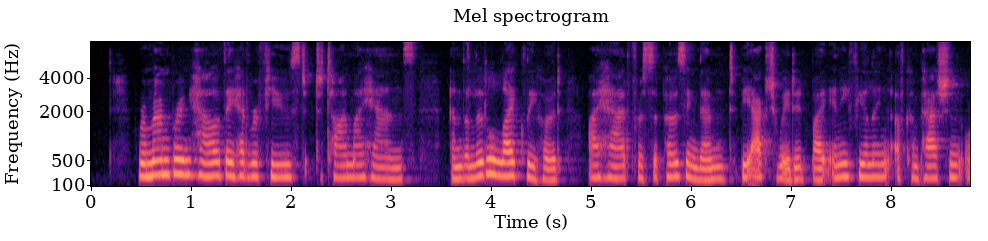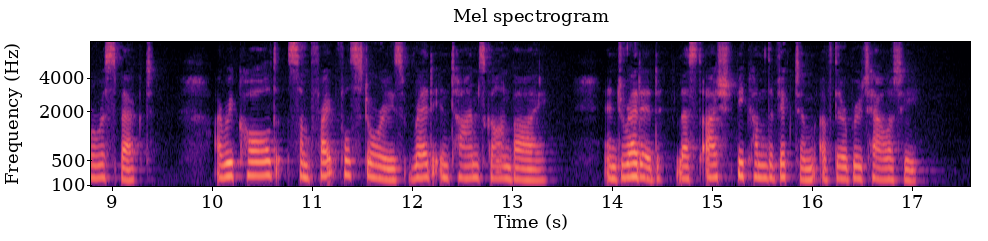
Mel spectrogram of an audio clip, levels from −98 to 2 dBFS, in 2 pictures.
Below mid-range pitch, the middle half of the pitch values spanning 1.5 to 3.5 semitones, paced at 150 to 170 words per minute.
No: high, 210 Hz; average, 3.0 semitones; average, 165 wpm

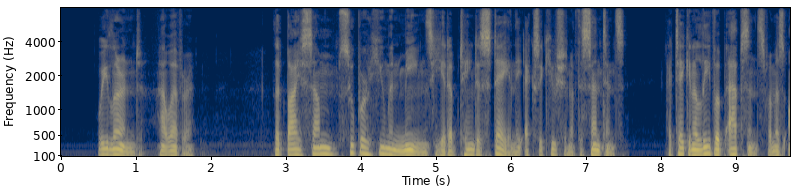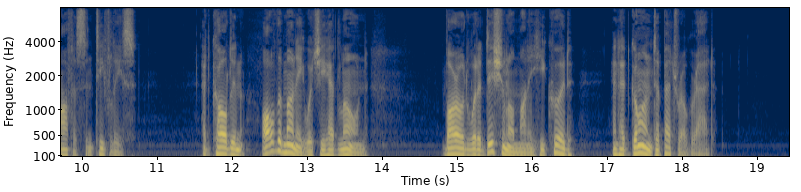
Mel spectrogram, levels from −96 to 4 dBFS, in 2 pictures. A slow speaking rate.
No: average, 155 wpm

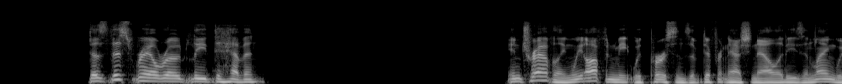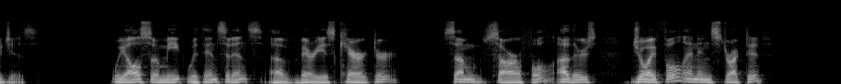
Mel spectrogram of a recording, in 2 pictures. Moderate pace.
No: slow, 115 wpm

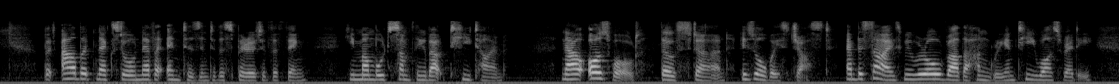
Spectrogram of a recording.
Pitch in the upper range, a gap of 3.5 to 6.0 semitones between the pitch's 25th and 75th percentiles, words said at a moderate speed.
Yes: high, 215 Hz; average, 3.9 semitones; average, 195 wpm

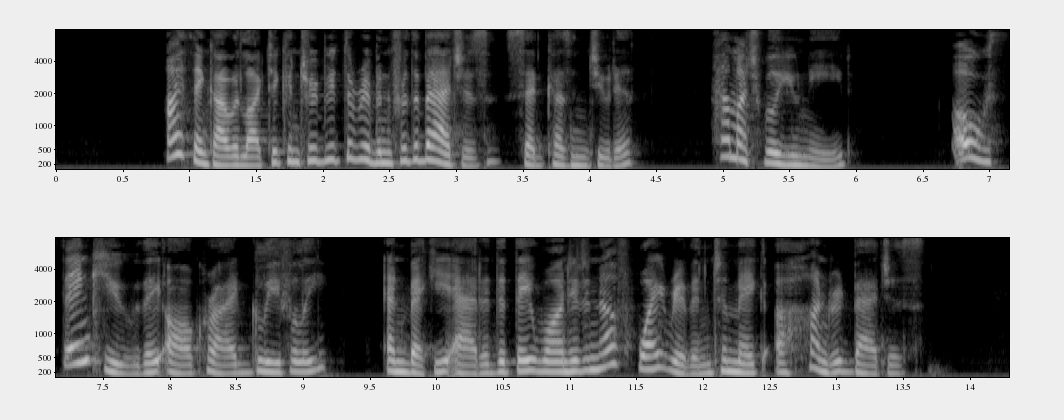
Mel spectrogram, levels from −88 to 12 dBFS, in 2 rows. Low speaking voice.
No: high, 210 Hz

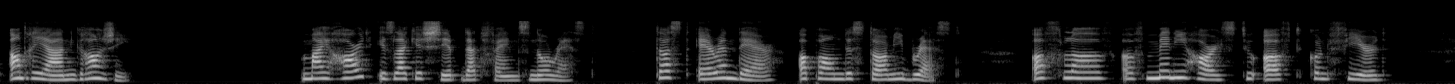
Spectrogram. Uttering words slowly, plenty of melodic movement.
No: slow, 115 wpm; average, 4.1 semitones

